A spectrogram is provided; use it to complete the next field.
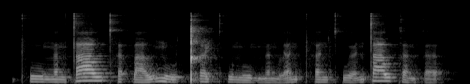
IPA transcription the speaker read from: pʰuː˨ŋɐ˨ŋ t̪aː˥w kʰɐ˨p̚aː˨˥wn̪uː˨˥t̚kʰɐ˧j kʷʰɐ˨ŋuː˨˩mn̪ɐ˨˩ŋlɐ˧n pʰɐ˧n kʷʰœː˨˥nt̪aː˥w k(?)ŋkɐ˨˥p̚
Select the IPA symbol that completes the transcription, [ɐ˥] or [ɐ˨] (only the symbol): ɐ˨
